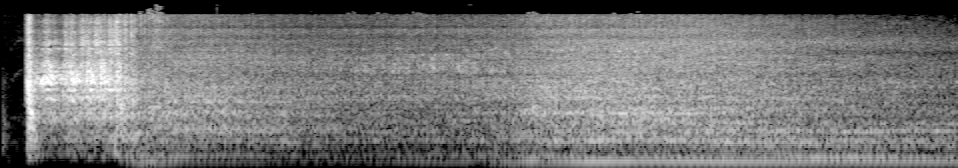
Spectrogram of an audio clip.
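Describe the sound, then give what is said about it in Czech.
A car engine cranks and catches with a sharp burst, settles into a low idle, then rises in pitch and steadies as the car pulls out of a garage. There is no talking. “Tajně jsem si vzal jejich auto a jel jsem na výlet.”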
